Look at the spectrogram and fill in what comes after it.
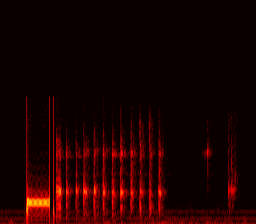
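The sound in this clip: A steady telephone tone, then a rapid, even string of about a dozen short beeps on the line as a bank caller is transferred to quality control; a couple of faint blips follow, with no talking.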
